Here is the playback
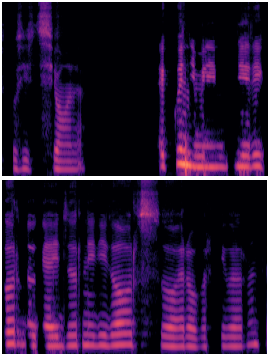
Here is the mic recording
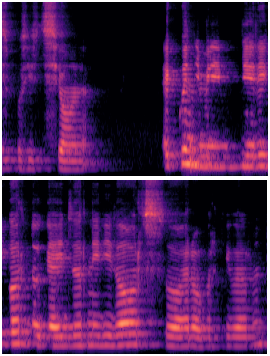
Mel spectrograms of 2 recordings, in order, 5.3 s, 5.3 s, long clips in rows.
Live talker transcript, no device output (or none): none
